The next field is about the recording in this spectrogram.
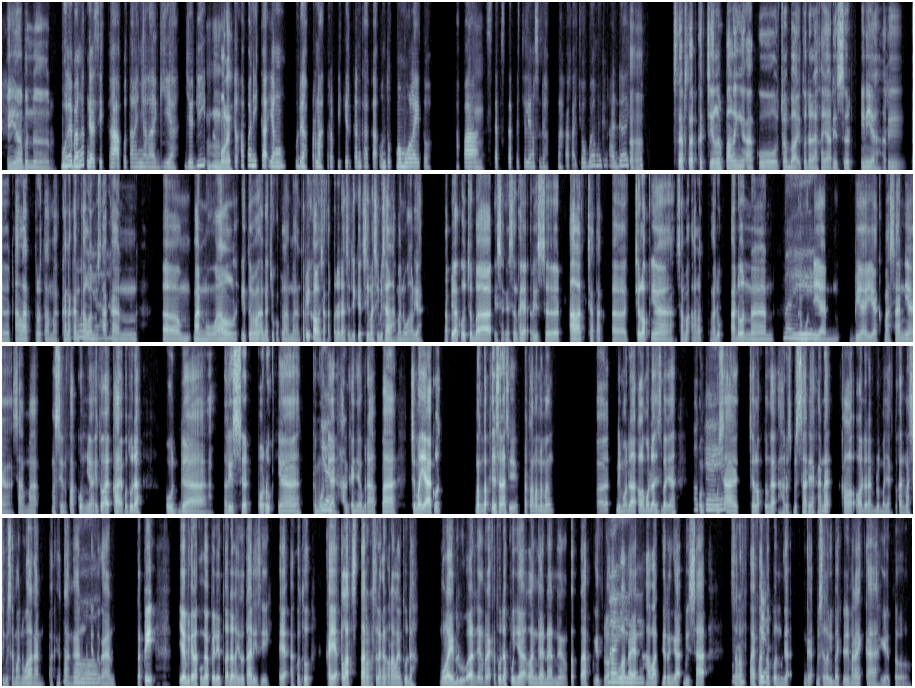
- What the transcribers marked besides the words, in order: other background noise; unintelligible speech; in English: "research"; tapping; in English: "survive"
- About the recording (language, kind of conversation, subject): Indonesian, advice, Bagaimana cara memulai hal baru meski masih ragu dan takut gagal?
